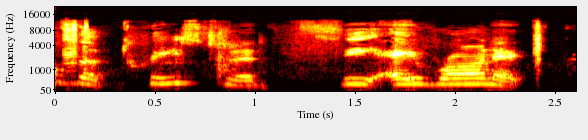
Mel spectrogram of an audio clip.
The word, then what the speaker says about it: Aaronic: And they call the priesthood the Aaronic. Aaron, not ironic, which it is, but like I'm pronouncing it like that, the Yeah, Aaronic Aaronic.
